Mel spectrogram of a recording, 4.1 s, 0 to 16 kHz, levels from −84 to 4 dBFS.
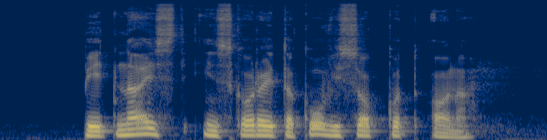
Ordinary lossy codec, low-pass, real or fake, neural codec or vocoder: none; 14.4 kHz; real; none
